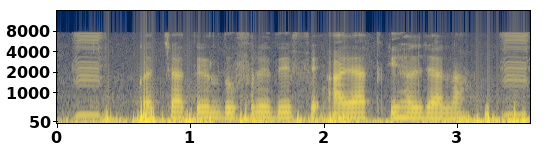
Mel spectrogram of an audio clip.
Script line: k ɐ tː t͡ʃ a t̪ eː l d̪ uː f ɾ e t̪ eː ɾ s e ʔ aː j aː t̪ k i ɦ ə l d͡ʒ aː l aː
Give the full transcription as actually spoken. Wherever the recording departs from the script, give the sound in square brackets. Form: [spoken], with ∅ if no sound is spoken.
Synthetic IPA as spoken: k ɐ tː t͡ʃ a t̪ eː l d̪ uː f ɾ e [d̪] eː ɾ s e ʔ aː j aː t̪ k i ɦ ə l d͡ʒ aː l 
